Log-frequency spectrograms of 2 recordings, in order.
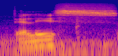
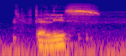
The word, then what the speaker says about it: Feliz: Also, a lot of, like, Spanish specifically doesn't, like, fully pronounce words like Nuevo. Feliz. Like, a lot of times Feliz is, like, just barely, like, very softly pronounced in the point where you don't even hear the Z at the end.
